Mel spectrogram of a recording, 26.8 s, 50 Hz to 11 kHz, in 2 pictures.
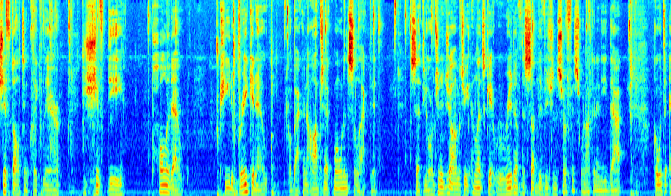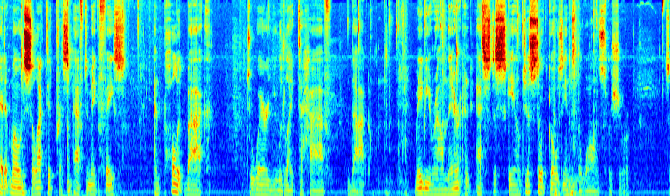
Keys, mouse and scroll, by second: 0.3 middle click, 0.9 shift+middle click, 1.9 shift+d, 3.0 click, 4.3 p, 5.4 Tab, 6.4 click, 7.5 click, 10.5 click, 11.1 scroll up 2, 11.3 shift+middle click, 12.6 Tab, 13.9 a, 14.8 f, 15.9 click, 20.9 scroll up 2, 21.2 shift+middle click, 21.6 scroll down 2, 21.9 middle click, 22.6 s, 24.5 Tab, 24.9 alt+a, 25.1-25.4 scroll down 2, 25.4 middle click.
